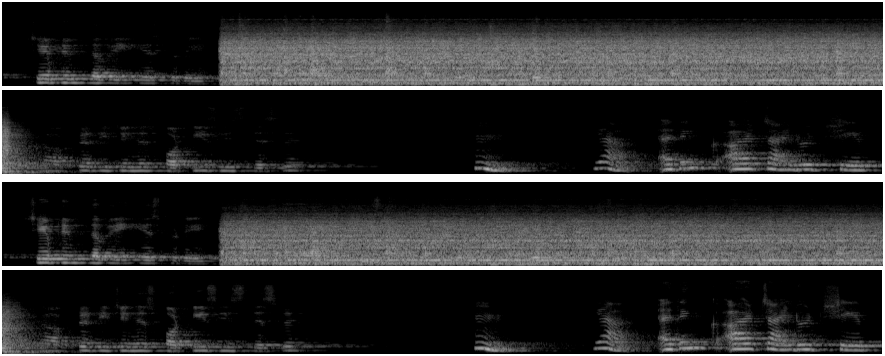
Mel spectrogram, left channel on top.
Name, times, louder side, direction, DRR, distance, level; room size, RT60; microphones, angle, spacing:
voice 1, 0.3-2.1 2.8-3.8 4.2-8.5 9.2-11.8, right 1 dB, 40° right, 4 dB, 1.3 m, -41 dB
sound 1, 2.2-8.9, left 3 dB, 85° left, 1.6 m, -26 dB
voice 2, 13.5-13.9 14.7-15.1 15.4-17.4, right 2 dB, 80° right, 4 dB, 1.9 m, -34 dB
23.0 x 9.0 x 3.6 m, 1.5 s
head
